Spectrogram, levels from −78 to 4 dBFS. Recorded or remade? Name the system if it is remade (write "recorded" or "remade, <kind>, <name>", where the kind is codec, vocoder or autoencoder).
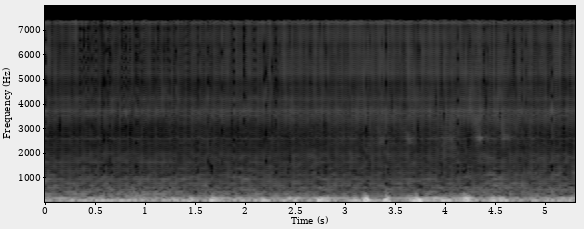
remade, vocoder, BigVGAN v2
